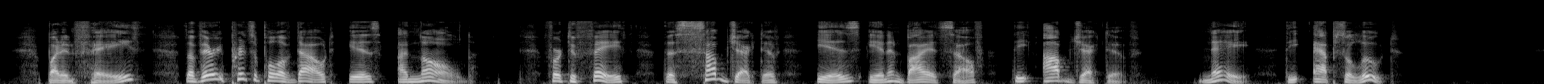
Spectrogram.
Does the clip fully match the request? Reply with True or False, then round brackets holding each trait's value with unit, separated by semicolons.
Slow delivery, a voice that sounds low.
True (95 wpm; 125 Hz)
